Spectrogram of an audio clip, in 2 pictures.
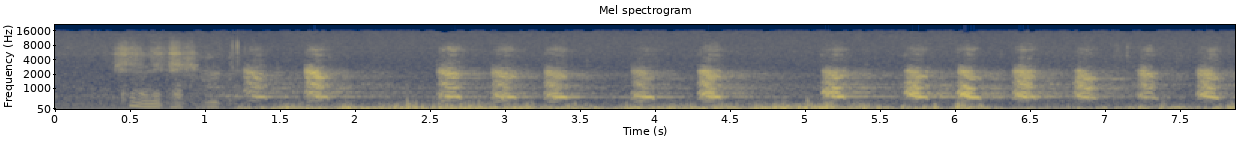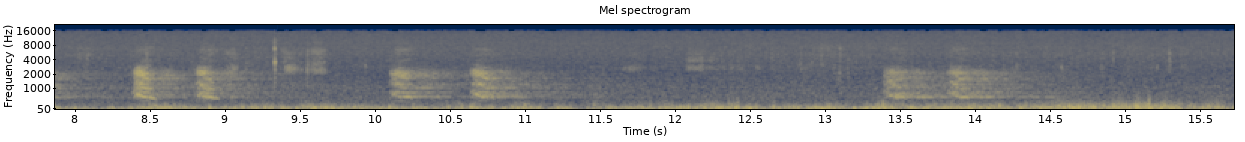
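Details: Scent-trailing Petit Basset Griffon Vendéen Ares baying during a hare and fox hunt on a warm day in Norway: a long run of fast, evenly pitched barks in clusters, with pauses, over steady low rumbling wind noise.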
